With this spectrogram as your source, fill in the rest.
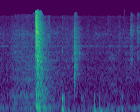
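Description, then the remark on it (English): A small drawer under a desk slides shut after something is put back into it, with one solid wooden thump, followed by a few softer knocks and rattles as it settles, otherwise quiet. “just kind of put that back in a, in a little drawer under a desk.”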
